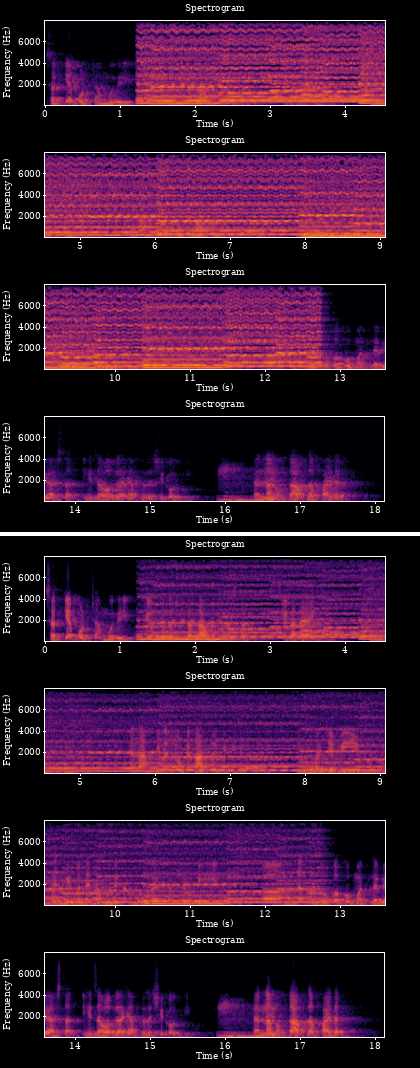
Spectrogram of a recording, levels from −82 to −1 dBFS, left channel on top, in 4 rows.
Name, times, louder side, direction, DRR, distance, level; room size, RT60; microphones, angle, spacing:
voice 1, 0.0-2.7 3.1-3.8 5.7-7.6 8.1-8.8 9.1-11.4 11.9-15.5 16.4-17.5, right 2 dB, 55° right, 6 dB, 0.8 m, -34 dB
sound 1, 1.2-12.8, left 6 dB, 65° left, 0.3 m, -27 dB
voice 2, 4.3-5.1 7.9-8.3 15.9-16.7, right 2 dB, 15° right, 3 dB, 0.3 m, -38 dB
11.0 x 5.4 x 3.1 m, 0.99 s
head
